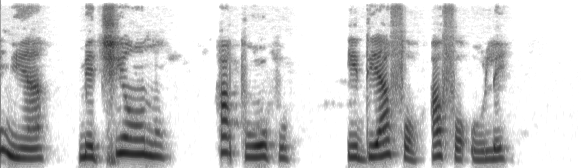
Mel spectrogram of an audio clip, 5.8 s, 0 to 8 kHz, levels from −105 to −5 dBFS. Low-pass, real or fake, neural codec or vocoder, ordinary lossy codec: 7.2 kHz; real; none; none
